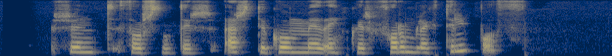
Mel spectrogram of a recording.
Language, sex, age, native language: Icelandic, female, 20-29, Icelandic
